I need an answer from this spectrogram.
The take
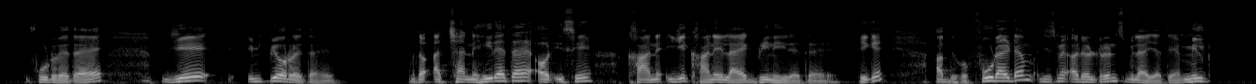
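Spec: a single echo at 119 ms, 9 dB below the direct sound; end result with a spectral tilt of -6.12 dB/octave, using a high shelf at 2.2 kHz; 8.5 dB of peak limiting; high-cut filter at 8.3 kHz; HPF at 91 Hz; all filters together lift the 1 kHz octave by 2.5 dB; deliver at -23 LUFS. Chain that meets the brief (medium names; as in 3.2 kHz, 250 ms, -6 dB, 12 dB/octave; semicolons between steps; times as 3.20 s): high-pass 91 Hz; low-pass 8.3 kHz; peaking EQ 1 kHz +4 dB; treble shelf 2.2 kHz -4 dB; peak limiter -22 dBFS; delay 119 ms -9 dB; trim +10.5 dB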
